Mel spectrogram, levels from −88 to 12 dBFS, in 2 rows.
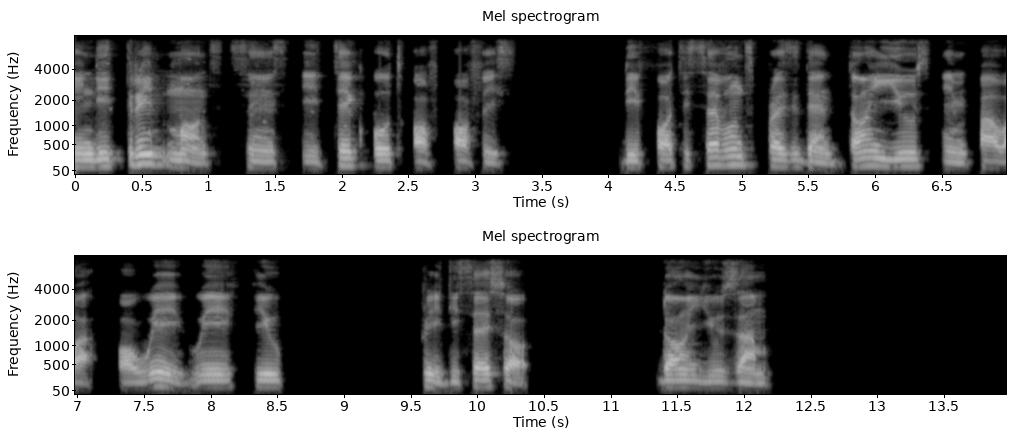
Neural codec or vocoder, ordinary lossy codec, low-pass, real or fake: none; none; 7.2 kHz; real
